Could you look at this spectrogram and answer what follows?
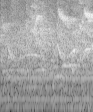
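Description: A tame caged pet bird gives a short burst of bright, close chirps and rising whistled notes, loud and alone for about a second.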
